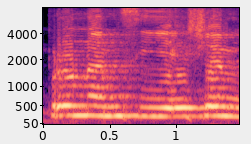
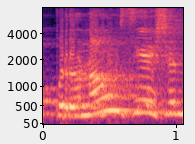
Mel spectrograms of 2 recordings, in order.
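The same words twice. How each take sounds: First: प्रोनंसिएशन slow and clear, "nun" not "noun"; प्रोनंसिएशन spelt out slowly with a short "uh" in the second syllable; correct pronunciation. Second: प्रोनाउंसिएशन with an "ow" sound, pro-NOUN-ciation; प्रोनाउंसिएशन said as pro-naun-si-ay-shun; wrong pronunciation. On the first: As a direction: model प्रोनंसिएशन slowly as pro-nun-si-ay-shun. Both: Shown as a demonstration. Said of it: "वो प्रोनाउंसिएशन नहीं".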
